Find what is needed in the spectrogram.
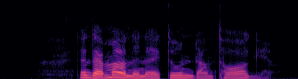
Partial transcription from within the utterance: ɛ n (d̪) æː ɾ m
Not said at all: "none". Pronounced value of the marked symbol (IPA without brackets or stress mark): d̪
